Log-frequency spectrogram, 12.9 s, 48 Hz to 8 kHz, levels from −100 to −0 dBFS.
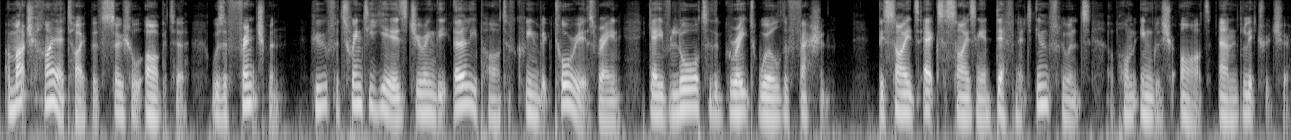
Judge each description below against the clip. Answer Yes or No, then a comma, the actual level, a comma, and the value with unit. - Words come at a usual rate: Yes, average, 185 wpm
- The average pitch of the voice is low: Yes, low, 130 Hz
